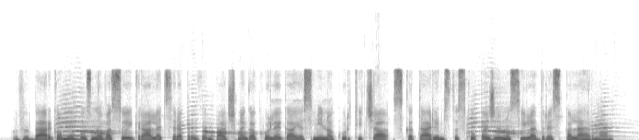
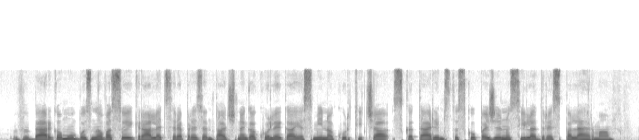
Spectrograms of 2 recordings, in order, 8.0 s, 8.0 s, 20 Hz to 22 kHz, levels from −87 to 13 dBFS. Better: second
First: noise reduction (neural mask model RNNoise)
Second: none

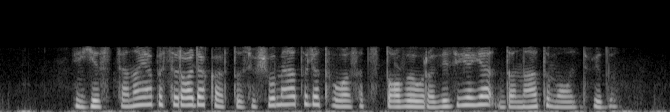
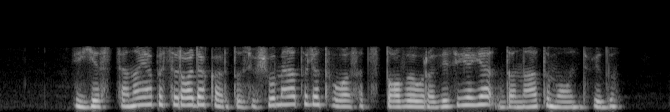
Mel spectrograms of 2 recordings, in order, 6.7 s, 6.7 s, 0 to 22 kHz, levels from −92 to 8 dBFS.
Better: second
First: noise reduction (neural separator model SepFormer WHAM!)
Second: none

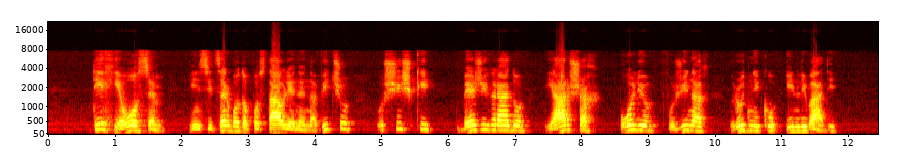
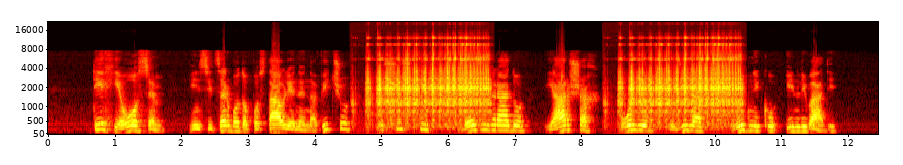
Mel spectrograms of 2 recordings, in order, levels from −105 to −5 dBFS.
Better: first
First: none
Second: background sound (Coin (dropping)); 4 dB above the speech

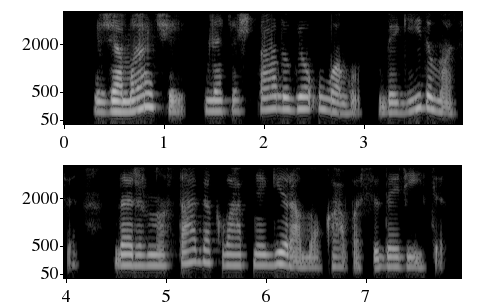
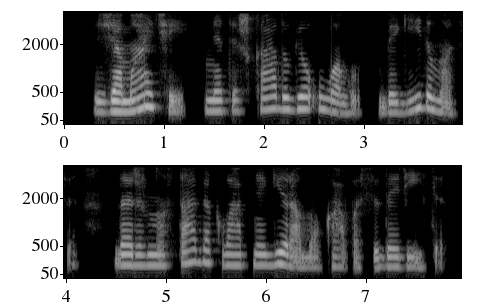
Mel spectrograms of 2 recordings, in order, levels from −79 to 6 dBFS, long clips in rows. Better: second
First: noise reduction (neural mask model Resemble Enhance denoiser)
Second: none

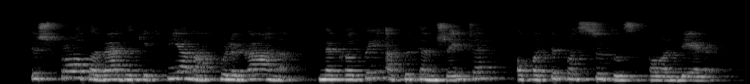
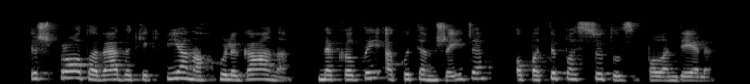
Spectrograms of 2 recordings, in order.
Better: second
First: room echo; dies away in 0.5 s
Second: none

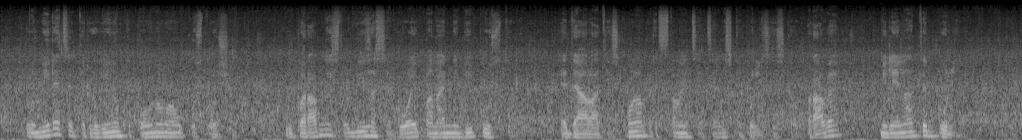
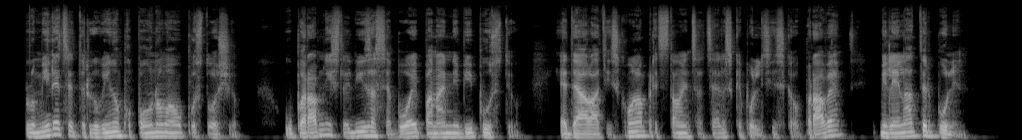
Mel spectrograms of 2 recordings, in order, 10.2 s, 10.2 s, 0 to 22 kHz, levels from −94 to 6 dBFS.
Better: second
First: background sound (Stream); 7 dB below the speech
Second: none

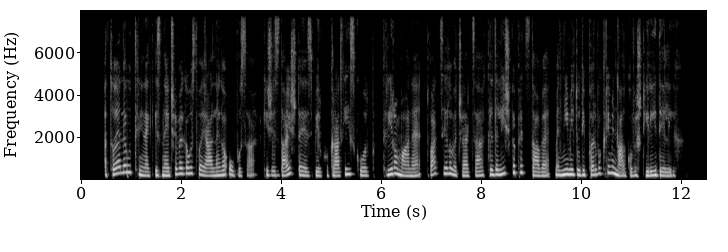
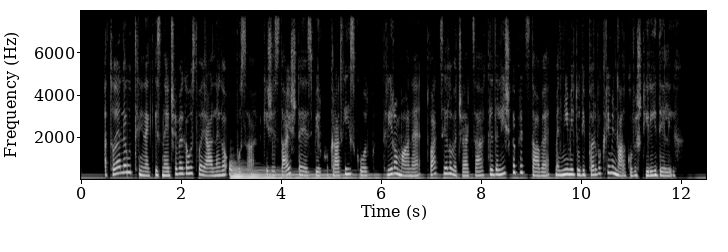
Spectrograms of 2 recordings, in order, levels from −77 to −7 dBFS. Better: first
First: none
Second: noise reduction (neural mask model RNNoise)

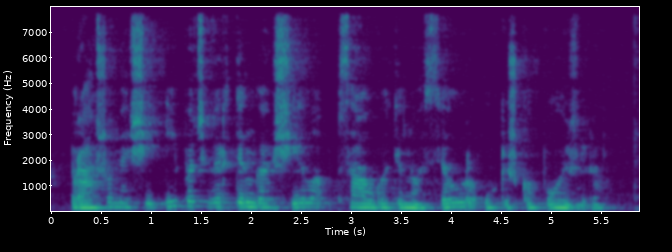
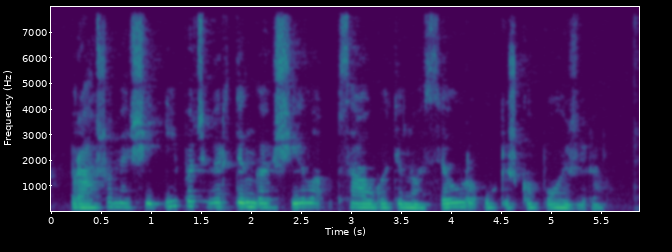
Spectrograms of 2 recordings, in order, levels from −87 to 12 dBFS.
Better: second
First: room echo; dies away in 0.5 s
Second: none

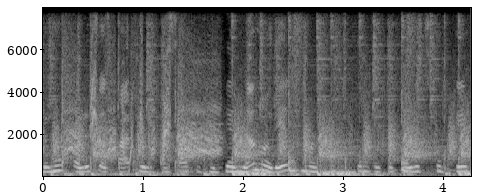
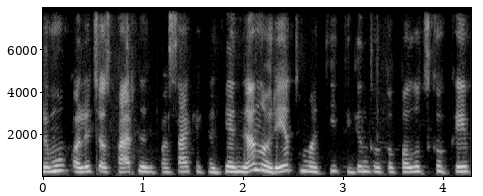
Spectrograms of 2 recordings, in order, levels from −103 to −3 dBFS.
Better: second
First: background sound (Scratching (performance technique)); 2 dB above the speech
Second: none

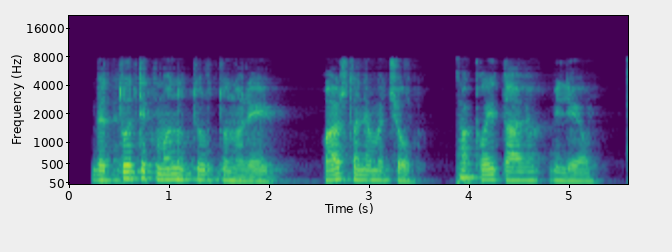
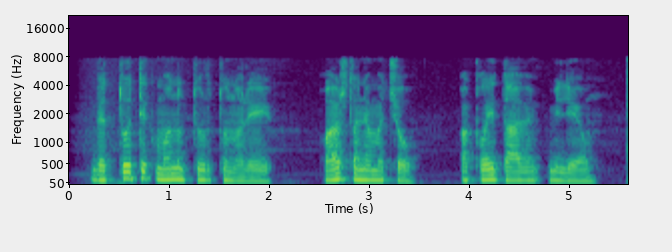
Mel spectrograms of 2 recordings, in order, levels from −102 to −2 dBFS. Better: second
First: noise reduction (neural mask model DeepFilterNet 3)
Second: none

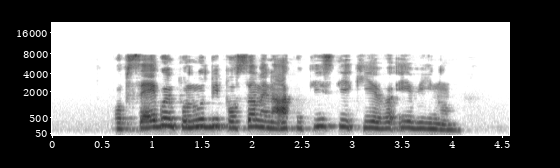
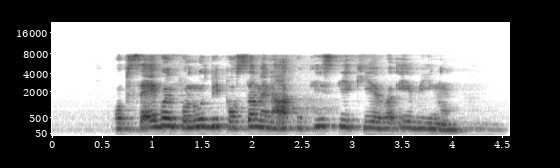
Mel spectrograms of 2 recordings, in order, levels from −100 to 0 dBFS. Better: first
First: none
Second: room echo; dies away in 0.5 s

